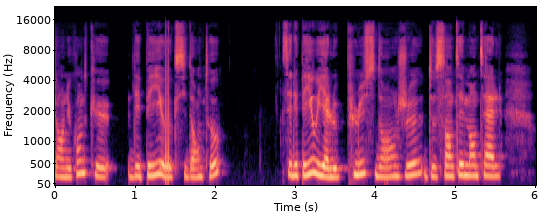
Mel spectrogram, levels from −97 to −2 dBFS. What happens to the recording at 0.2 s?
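Nothing goes wrong at 0.2 s; the speech carries on intact through that moment, with no fault to be heard.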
